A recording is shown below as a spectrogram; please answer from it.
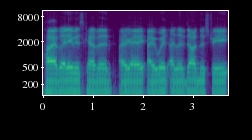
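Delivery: flat, droning monotone voice. Speaker imitating people who talk in a monotone, flat monotone voice. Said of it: "that monotone voice where it's just like".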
